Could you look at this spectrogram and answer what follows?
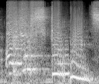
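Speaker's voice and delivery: high, incredulous outburst; angry insult. Acted. Insulting rival in a quarrel, angry. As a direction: throw it out in outraged disbelief.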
